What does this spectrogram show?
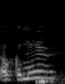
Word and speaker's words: Okamura: defeated, this is the J News word, Okamura. That's how you say it? Okamura?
